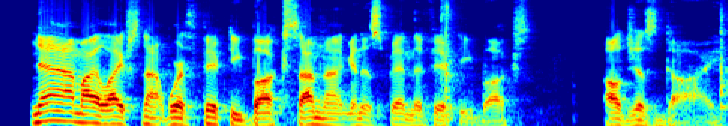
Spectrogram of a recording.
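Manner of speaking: throwaway, dismissive sarcastic tone. Joking after saying the device could save your life: mock sarcastic tone.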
